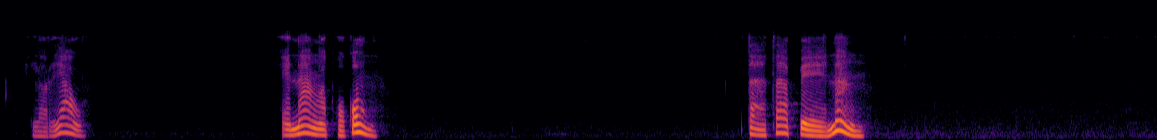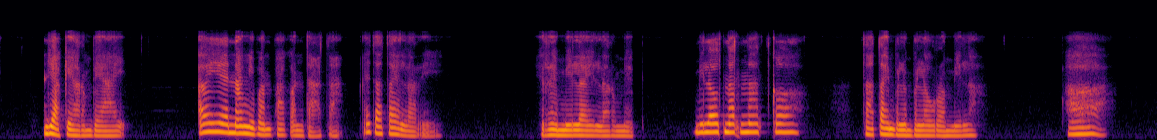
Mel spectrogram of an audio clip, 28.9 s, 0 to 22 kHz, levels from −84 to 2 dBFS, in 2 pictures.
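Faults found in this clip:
Automatic gain rising on speech. Level and background swell together at 0.39–1.13 s (about 4 dB), 3.51–4.77 s (about 4 dB), 9.35–10.87 s (about 6 dB). Probable component: AGC judging input too quiet. Gain ramps up gradually.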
